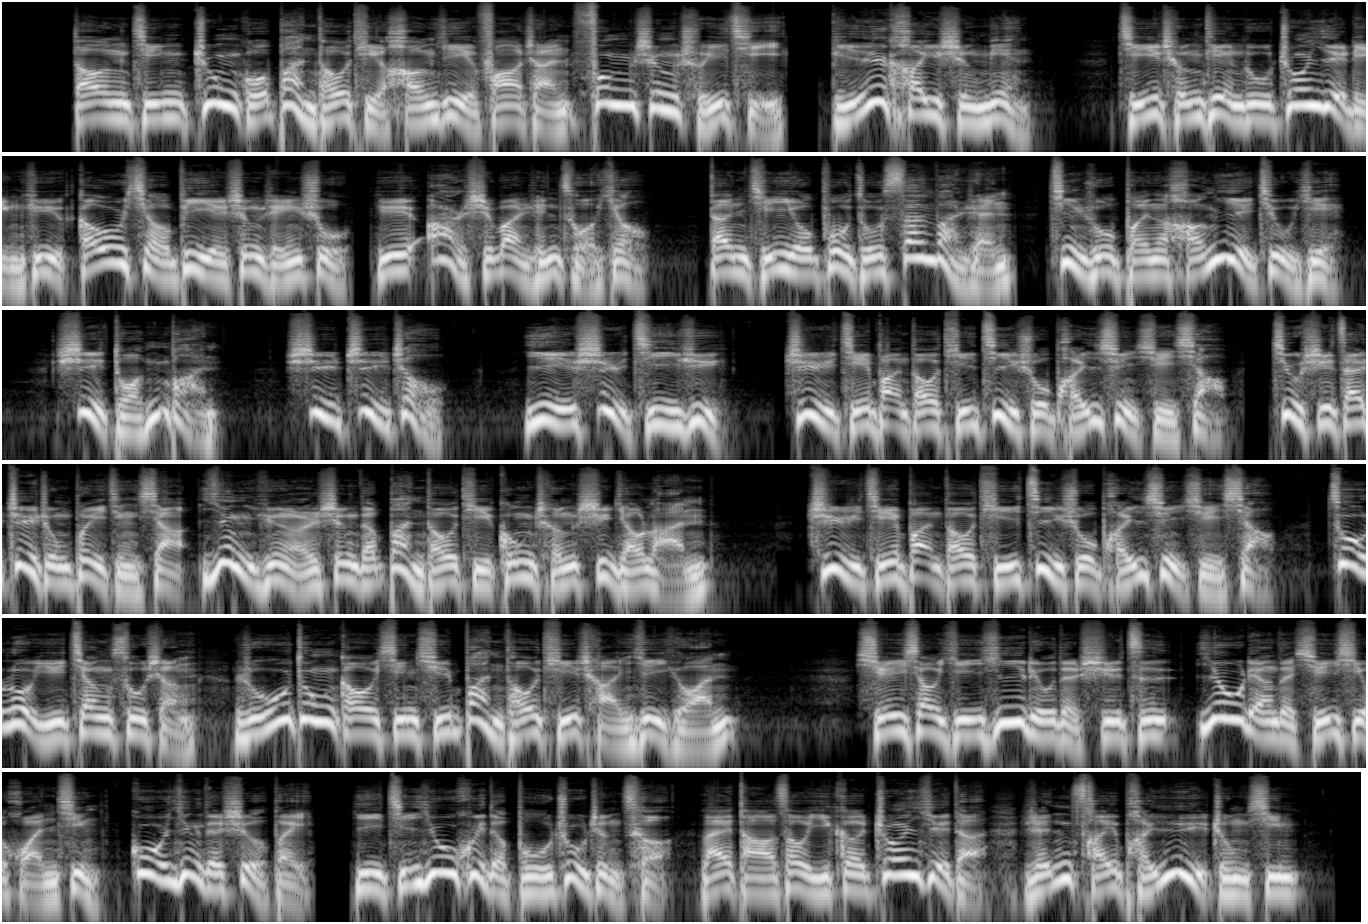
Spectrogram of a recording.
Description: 大气洪亮、厚实稳重男音，擅自专题汇报、党建、宣传片等题材。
